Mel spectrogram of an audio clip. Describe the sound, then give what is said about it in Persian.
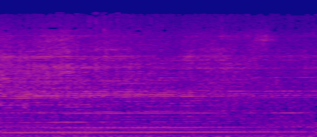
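A boat engine drones steadily as the boat sets off, a continuous low, rumbling hum that stays level in loudness throughout. “قایق راه میافته.”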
